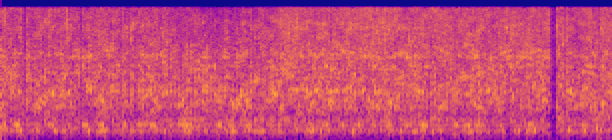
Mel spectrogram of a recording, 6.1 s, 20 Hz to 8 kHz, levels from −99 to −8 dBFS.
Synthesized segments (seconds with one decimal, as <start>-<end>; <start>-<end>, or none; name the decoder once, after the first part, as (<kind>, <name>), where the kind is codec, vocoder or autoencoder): 2.7-6.1 (vocoder, Vocos)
